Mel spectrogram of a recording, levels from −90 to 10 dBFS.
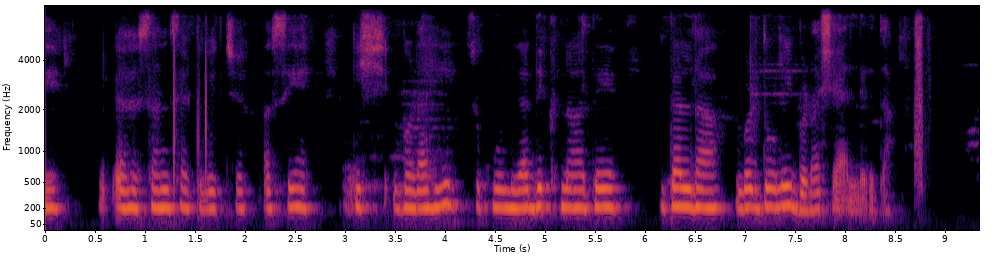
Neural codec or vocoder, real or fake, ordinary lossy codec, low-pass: none; real; Opus, 24 kbps; 7.2 kHz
